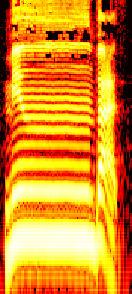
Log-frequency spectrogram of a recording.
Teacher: من بعد نون بعدها الباء، هنا إقلاب، تقلب النون ميما · Term: الإقلاب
